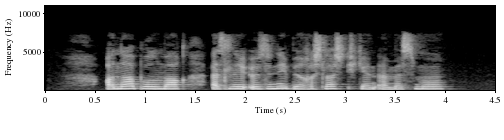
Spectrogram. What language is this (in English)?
Uyghur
